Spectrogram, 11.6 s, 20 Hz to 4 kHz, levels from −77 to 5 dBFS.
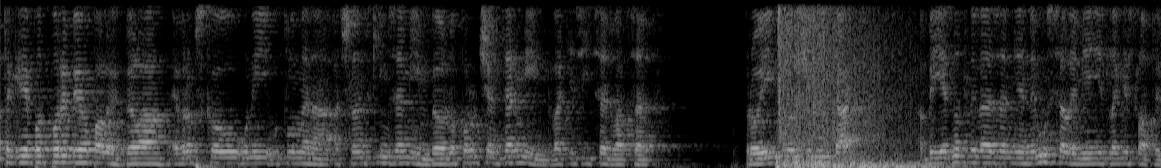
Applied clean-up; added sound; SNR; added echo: none; Explosion; 1 dB; reverberation time 0.6 s.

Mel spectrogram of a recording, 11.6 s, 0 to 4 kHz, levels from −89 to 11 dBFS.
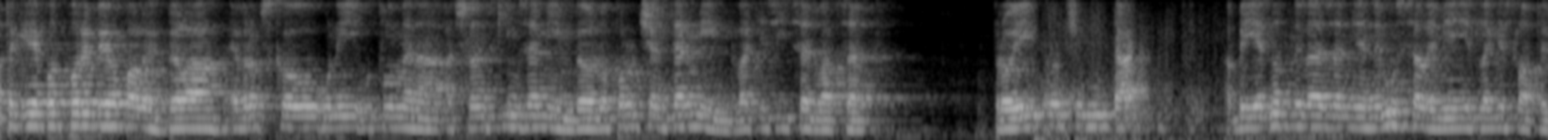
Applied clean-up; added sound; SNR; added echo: neural separator model SepFormer DNS4.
